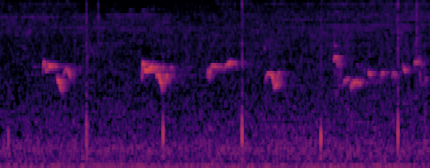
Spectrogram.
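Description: Small birds chirping, a string of short calls every half second or so, over a steady low outdoor rumble.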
